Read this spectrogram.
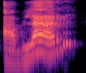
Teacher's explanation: in the word, for example, hablar, the stress falls on the last syllable, which is blar.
